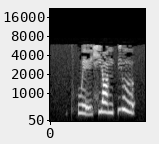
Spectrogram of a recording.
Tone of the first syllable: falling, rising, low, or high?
low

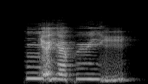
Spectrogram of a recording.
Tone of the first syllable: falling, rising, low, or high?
high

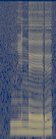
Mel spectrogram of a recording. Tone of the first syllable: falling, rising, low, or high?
low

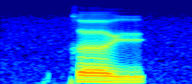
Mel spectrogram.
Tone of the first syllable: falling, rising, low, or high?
low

